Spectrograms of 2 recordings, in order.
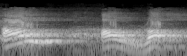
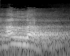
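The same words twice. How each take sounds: First: The l sound is doubled and held. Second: The l sound is short and single. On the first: The speaker calls it right. "Dia menggunakan lam tasdid" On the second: The speaker calls it wrong. "bukan Allah"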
